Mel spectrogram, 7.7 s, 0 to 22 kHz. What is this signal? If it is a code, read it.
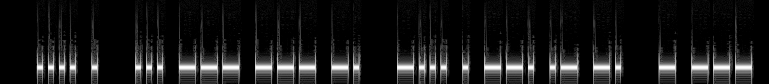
Morse code, heard as a keyed tone, about 22 wpm, 700 Hz. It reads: HE SOON BEGAN TO
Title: Sentences from Top 1100 Words 22wpm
